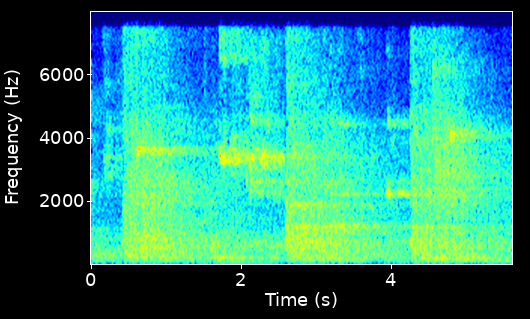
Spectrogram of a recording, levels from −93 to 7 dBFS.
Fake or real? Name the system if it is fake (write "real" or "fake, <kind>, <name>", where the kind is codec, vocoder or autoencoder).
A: real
